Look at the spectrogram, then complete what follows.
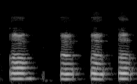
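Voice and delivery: "অ" as short repeated "uh" sounds; how many say it. Shown as a demonstration. Teacher shows how many people say it, short repeated "অ". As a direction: say "অ" in short separate bursts. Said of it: "অনেকে এরকম বলে না".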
